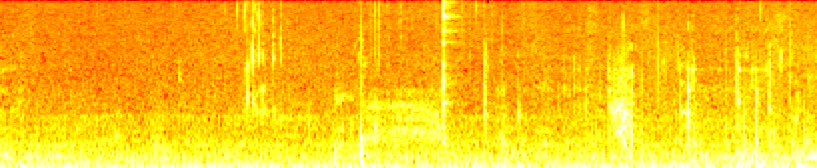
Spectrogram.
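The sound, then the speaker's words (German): Someone bites into and chews a classic Gugelhupf cake, making faint, soft mouth sounds and light crunches. One sharper bite stands out near the middle, and the quiet chewing continues around it. “Ich probiere jetzt mal den Klassiker, den Google-Hupf.”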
